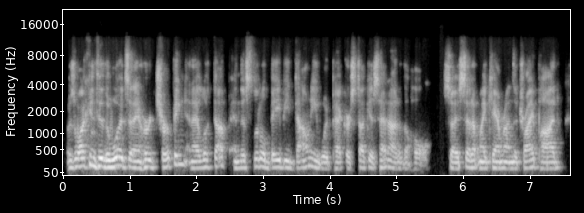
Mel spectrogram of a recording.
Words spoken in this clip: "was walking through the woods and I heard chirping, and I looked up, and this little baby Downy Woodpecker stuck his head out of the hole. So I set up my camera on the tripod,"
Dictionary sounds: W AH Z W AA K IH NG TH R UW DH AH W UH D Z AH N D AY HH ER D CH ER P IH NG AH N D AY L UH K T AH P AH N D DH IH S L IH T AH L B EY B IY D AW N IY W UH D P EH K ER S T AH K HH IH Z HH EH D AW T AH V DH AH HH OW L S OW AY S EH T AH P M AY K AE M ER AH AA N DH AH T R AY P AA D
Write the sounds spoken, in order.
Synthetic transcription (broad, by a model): W AH Z W AA K IH NG TH R UW DH AH W UH D Z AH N AY HH ER D CH ER P IH NG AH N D AY L UH K T AH P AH N DH IH S L IH T L B EY B IY D AW N IY W UH D P EH K ER S T AH K HH IH Z HH EH D AW T AH V DH AH HH OW L S OW AY S EH T AH P M AY K AE M ER AH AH N DH AH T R AY P AA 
